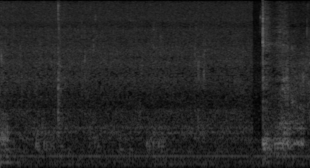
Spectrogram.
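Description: Chips frying in hot oil give a steady, even sizzle throughout, with a brief scraping clink and a short burst of bubbling near the end.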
